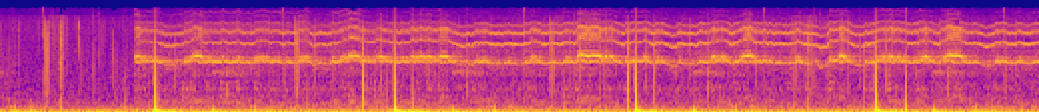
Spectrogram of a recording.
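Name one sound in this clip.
A kettle whistles shrilly and steadily.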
